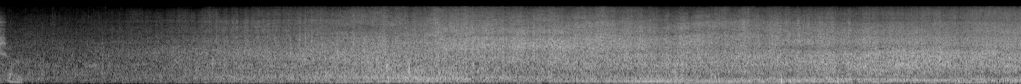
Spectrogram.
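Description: Rushing floodwater of the swollen, muddy Gradašnica river at its confluence with the Nišava, high after heavy rain: a steady loud rush that swells over the first few seconds and then holds.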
